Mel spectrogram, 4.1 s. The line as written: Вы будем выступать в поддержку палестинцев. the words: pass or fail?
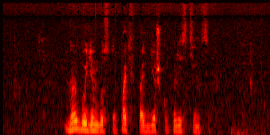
fail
